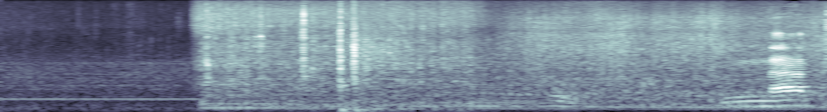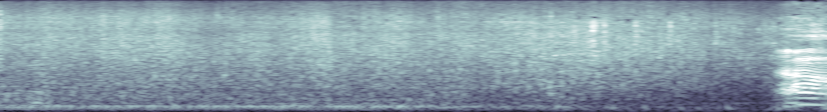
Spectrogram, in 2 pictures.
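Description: An outboard motor starts and runs with a steady drone.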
